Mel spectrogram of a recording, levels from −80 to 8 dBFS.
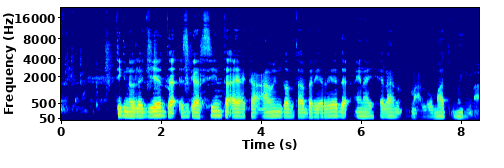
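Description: No technical faults can be heard anywhere in the recording.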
